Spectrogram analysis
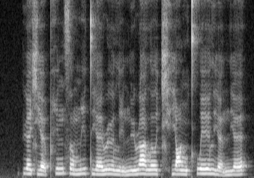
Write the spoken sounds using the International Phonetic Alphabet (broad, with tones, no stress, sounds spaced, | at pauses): p ɥ ɛ˥˩ ɕ j ɛ̰˨˩ pʰ i˥ n s ɤ˥˩ m i˥ t̪ j ɛ˧˥ ɻ ɻ̩˥˩ l ḭ˨˩ n̪ y˧˥ ɻ ä˥˧ l ɤ˥˧ t͡ɕʰ j ɑ˥˩ ŋ kʰ w e˥ ɪ̯ l j ɛ̰˨˩ n̪ j ɛ˧˥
